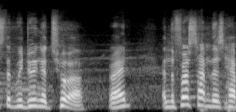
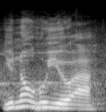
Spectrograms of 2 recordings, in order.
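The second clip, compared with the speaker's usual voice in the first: loud pointed callout; called out; 3 semitones lower, 4 dB louder than usual. Real, not acted. Trevor calling out South Africans in the crowd, loud. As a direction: point at the crowd and call them out.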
